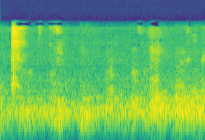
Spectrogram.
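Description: Kintetsu Urban Liner limited express train running, heard from inside the passenger car as a steady low rumble of wheels on rail. A sharp click or knock comes about a quarter second in.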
